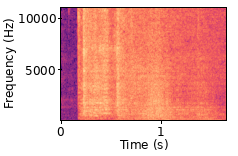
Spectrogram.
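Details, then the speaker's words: 1940 Ford Deluxe coupe barn find with Ford flathead engine, first start attempt after a little gas poured down each cylinder and battery hooked up: cranking burst with a rough rush that almost catches then fades; cranks but won't start. "so are we on yeah okay let's see if it starts oh that's a good sound oh it's trying"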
